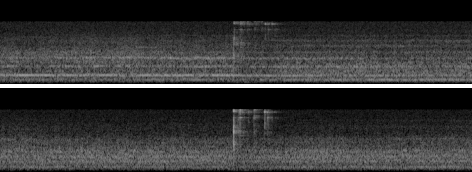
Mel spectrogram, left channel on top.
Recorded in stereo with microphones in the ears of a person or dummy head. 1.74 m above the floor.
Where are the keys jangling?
55° right (ahead or behind), 1.1 m.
